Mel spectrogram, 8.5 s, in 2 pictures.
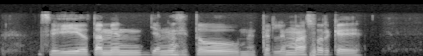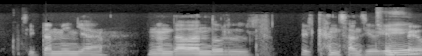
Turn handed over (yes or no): yes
